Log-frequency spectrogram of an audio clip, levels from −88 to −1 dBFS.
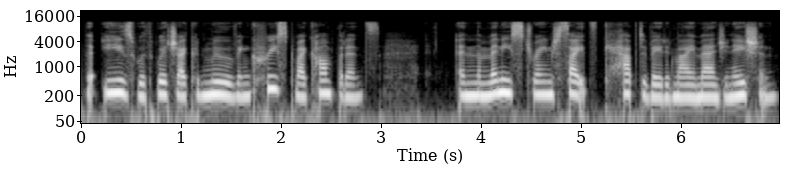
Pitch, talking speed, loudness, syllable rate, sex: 205 Hz, 155 wpm, -16 LUFS, 5.2 syllables/s, female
